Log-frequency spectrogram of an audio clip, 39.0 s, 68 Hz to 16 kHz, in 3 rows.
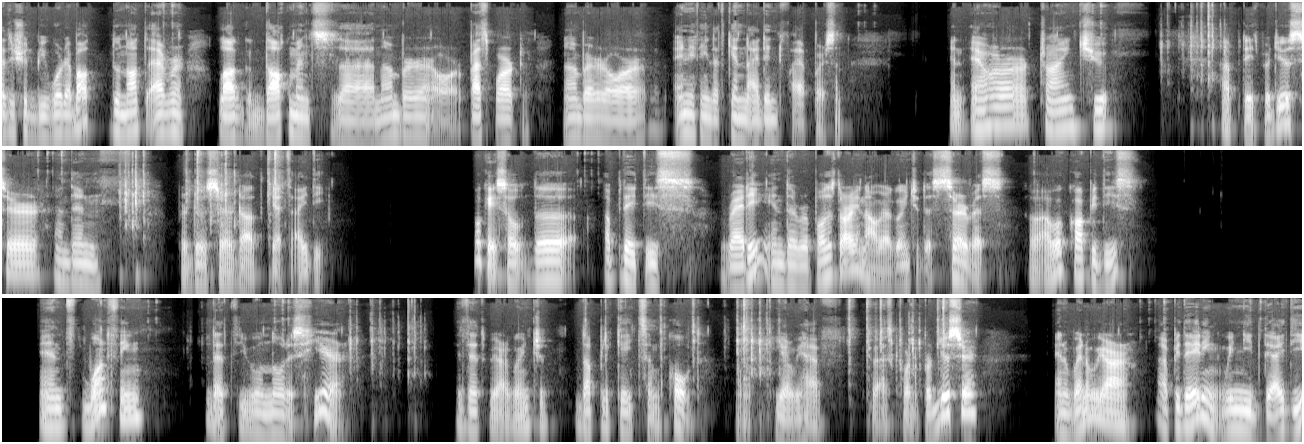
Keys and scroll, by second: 14.8 Return, 25.0 ctrl+d, 34.3 Return.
